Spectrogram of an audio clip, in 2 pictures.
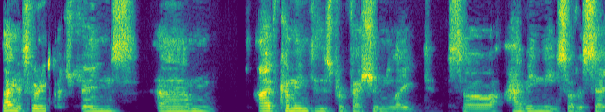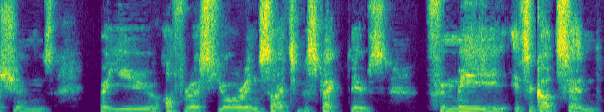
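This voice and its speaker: High-voiced older Welsh man. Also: level tone, measured pace, low-quality recording. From South Wales. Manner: polite, earnest, talkative. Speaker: caller asking questions. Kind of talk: online Q&A question.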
